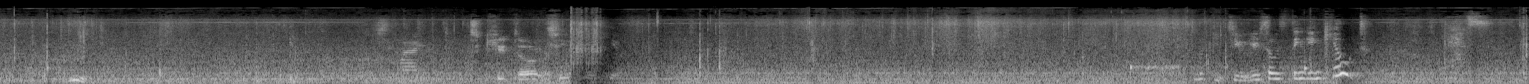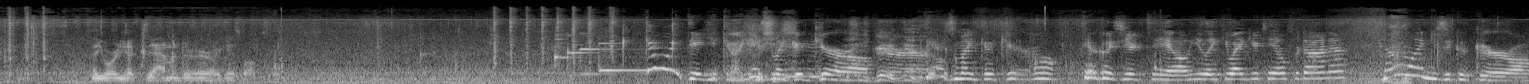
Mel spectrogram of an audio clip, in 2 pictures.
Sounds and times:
Speech: 21.9s - 30.5s.

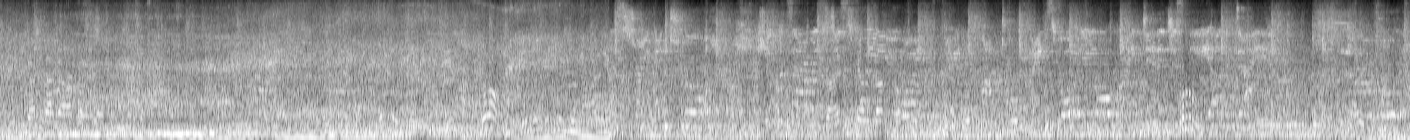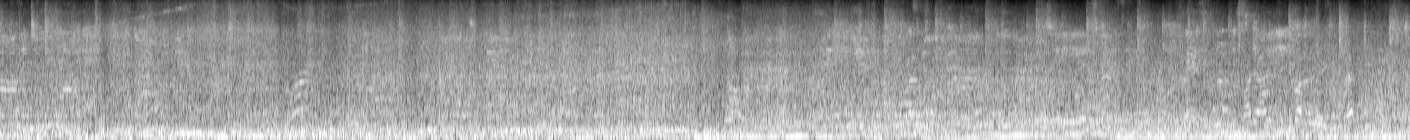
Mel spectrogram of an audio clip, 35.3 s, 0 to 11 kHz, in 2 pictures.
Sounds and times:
Speech: 0.0s - 2.2s, 4.7s - 15.9s, 21.2s - 25.2s, 26.6s - 27.2s, 27.9s - 35.2s
Music: 7.5s - 35.2s.

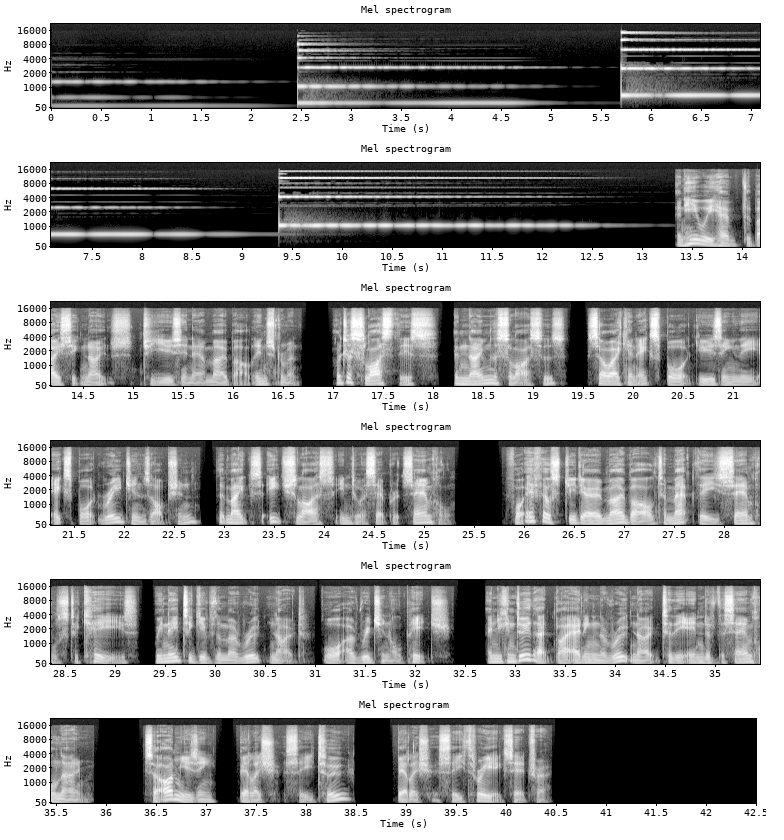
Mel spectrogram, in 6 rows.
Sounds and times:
Musical instrument: 0.0s - 12.3s
Speech: 13.4s - 40.5s.

